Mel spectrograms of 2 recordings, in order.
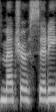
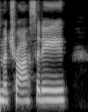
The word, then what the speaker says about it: Metro City: not allo and then instead of metro city he says matrocity um instead of melancholy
